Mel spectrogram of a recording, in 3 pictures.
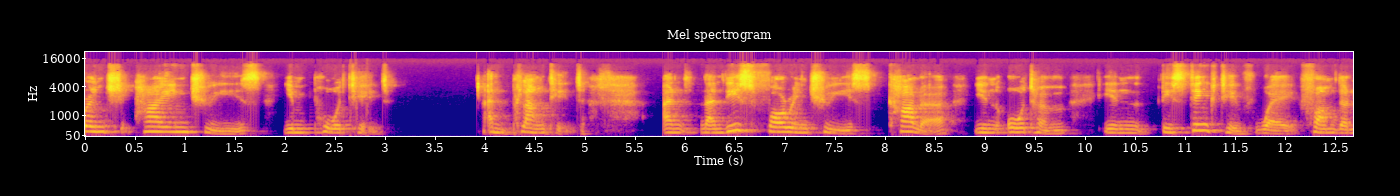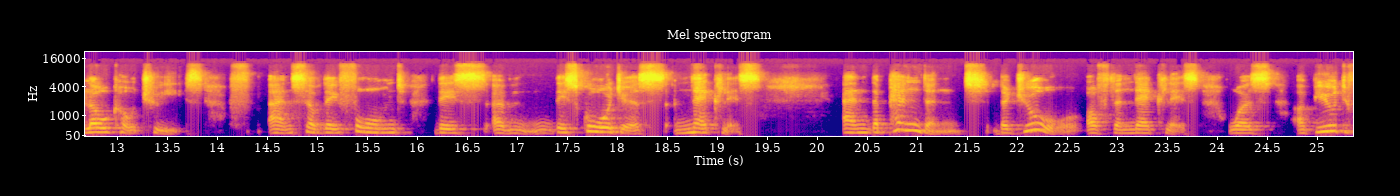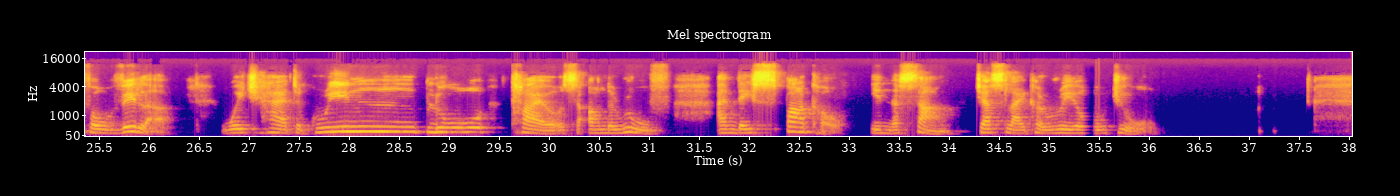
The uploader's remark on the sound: This talk was recorded at the online 5x15 event on 2nd September 2020.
